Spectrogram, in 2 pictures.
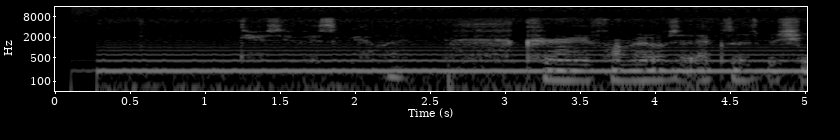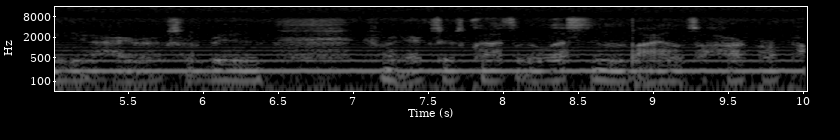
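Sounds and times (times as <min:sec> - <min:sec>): faint buzzing hum: 0:00.2 - 0:10.0.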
